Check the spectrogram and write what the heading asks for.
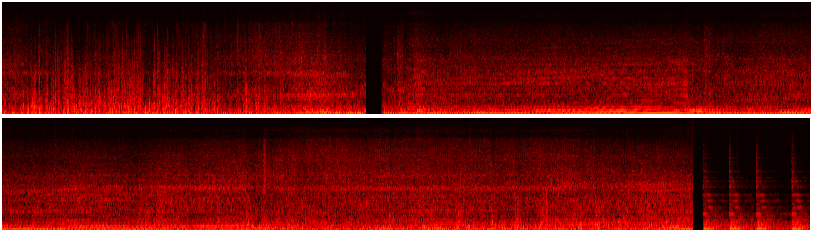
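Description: Small engine of a motorized tricycle running under way, its pitch rising and falling with throttle and gear changes, with road and wind noise throughout. The sound cuts out for a moment about seven seconds in.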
